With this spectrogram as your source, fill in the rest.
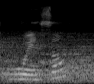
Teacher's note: los labios se aproximan más entre sí y la lengua se acerca más al velo paladar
